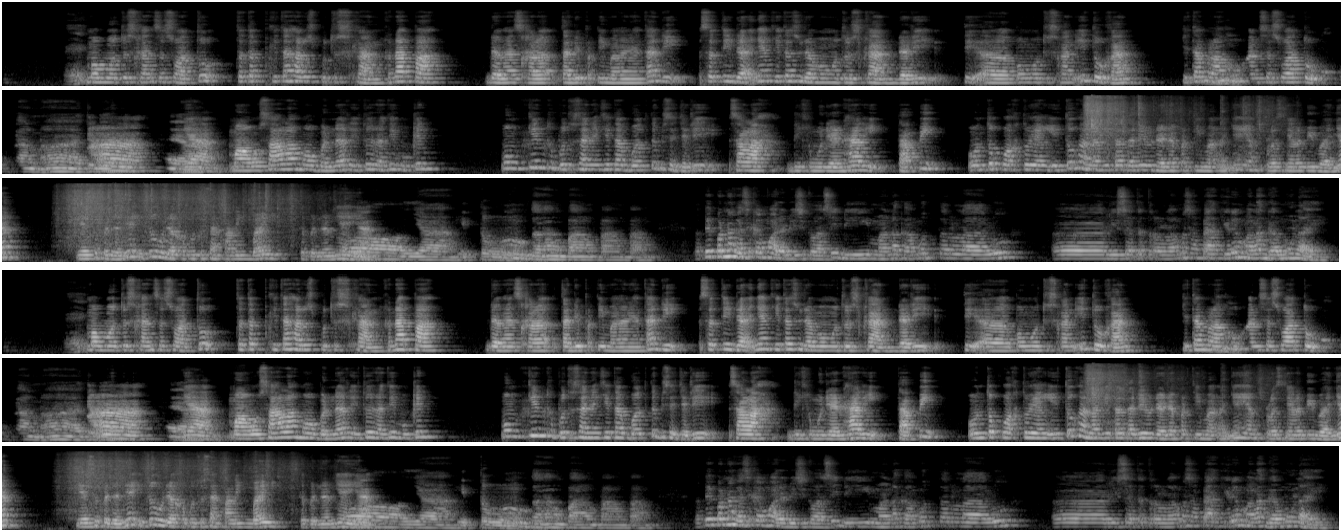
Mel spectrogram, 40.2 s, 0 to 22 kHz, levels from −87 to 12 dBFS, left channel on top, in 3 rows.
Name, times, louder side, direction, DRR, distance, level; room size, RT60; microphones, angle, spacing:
voice 1, 0.8-2.1 2.3-4.3 4.8-9.3 9.6-11.3 11.8-13.2 14.2-14.8 15.2-17.6 18.4-22.7 23.0-26.9 27.5-30.5 31.3-32.0, right 3 dB, 25° right, 1 dB, 0.7 m, -25 dB
voice 2, 11.9-12.4 13.5-14.7 15.0-15.4 30.1-31.3 31.7-33.2 33.7-36.8 37.3-40.0, left 2 dB, 30° left, -2 dB, 1.3 m, -28 dB
sound 1, 24.2-26.3 27.3-30.3, left 4 dB, 45° left, 0.8 m, -38 dB
4.1 x 2.5 x 2.4 m, 0.37 s
head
